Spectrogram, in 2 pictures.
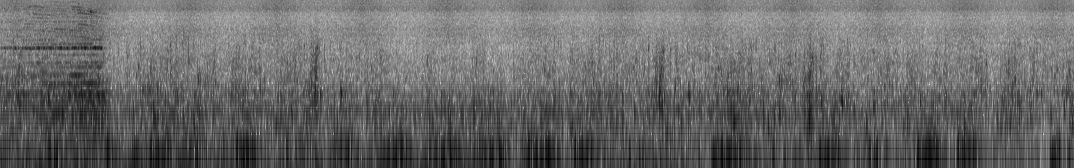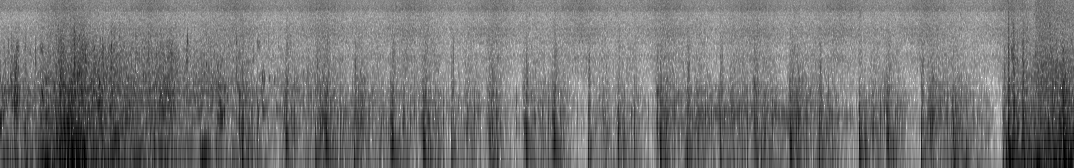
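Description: Heavy footsteps and shuffling crunch over the ground.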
